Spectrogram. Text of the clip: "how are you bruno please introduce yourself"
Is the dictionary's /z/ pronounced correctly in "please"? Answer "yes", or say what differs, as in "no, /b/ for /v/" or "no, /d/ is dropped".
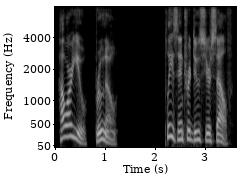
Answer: yes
